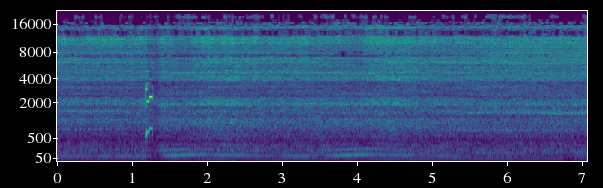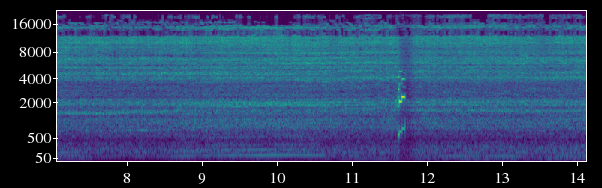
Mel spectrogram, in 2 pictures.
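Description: An Ineos Grenadier 4x4 engine runs at a low, steady idle while powering a RedWinch electric winch outdoors, with a low hum throughout and two sharp clicks or knocks standing out.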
